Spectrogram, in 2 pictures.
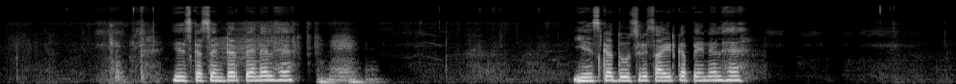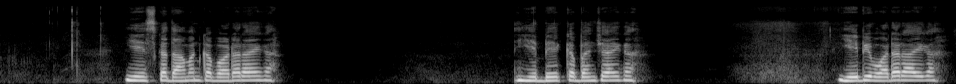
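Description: Fabric rustles softly as hands spread and fold it.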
